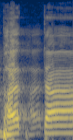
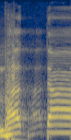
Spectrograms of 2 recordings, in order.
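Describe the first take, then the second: No difference in how they are said.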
